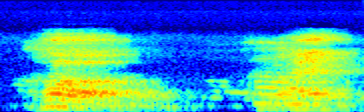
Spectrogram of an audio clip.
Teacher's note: ह्या वर्णाचा उच्चार करताना फुफ्फुसातील हवा तोंडावाटे जोराने बाहेर फेकली जाते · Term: महाप्राण वर्ण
